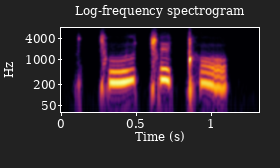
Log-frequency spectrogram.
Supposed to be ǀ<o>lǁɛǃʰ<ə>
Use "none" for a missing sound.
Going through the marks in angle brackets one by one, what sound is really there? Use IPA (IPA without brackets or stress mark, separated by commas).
o, ɔ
